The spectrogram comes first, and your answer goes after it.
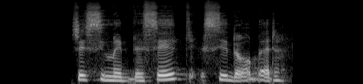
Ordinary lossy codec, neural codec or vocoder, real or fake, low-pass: none; codec, 44.1 kHz, 1.7 kbps, Pupu-Codec; fake; none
